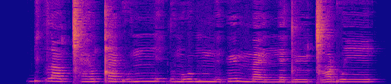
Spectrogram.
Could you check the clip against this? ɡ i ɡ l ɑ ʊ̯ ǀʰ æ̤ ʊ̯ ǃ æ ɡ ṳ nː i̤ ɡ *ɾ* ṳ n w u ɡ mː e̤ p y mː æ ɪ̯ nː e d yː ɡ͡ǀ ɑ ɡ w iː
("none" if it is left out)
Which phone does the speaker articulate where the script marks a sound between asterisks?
ɾ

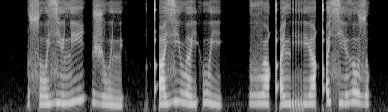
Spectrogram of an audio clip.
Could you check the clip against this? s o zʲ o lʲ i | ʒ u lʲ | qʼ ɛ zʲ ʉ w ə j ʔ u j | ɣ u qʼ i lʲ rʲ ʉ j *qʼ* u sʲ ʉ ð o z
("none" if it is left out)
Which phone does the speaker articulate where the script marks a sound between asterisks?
qʼ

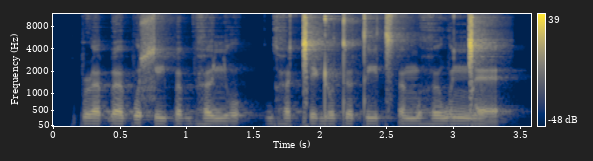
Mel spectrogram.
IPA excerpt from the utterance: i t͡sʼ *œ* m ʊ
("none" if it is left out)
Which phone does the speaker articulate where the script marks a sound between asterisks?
œ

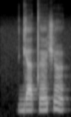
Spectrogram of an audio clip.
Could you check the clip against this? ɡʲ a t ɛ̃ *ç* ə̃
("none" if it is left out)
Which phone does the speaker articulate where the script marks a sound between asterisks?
ʃ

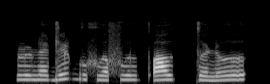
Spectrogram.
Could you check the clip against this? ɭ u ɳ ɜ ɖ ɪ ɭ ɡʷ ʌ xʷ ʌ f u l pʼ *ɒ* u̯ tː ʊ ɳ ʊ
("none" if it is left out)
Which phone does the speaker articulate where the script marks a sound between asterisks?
ɒ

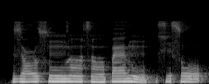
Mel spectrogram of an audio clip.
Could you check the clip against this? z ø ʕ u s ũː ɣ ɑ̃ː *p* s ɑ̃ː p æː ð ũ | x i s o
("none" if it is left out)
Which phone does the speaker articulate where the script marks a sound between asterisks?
none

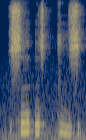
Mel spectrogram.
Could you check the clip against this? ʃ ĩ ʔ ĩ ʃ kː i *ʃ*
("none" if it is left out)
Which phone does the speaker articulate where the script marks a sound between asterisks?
ʃ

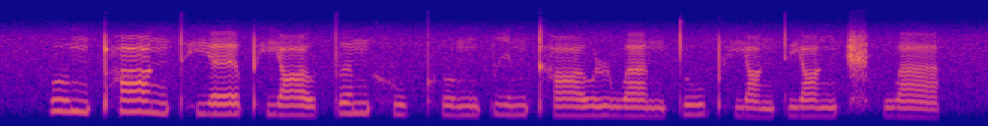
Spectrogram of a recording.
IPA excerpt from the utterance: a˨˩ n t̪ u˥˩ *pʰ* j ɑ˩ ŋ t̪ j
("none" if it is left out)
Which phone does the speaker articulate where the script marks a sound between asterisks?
pʰ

